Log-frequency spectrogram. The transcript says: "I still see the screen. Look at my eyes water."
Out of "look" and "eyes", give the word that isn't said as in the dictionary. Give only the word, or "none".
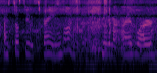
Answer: look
